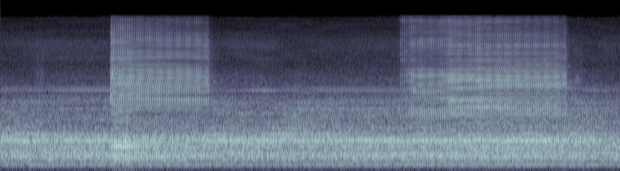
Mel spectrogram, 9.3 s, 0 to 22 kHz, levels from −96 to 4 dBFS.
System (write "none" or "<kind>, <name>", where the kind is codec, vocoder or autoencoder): none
